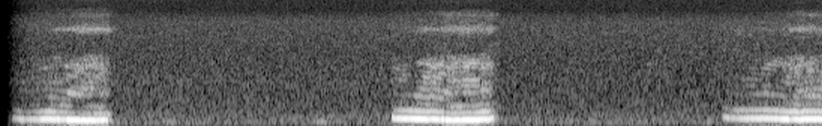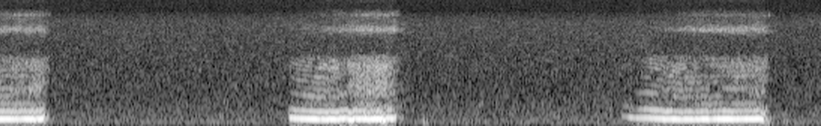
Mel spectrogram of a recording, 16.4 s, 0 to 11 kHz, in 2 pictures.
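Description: Loud, regular buzzing snores about 16 a minute, each lasting about a second with quiet pauses between; ordinary snoring in a sleeping cat.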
